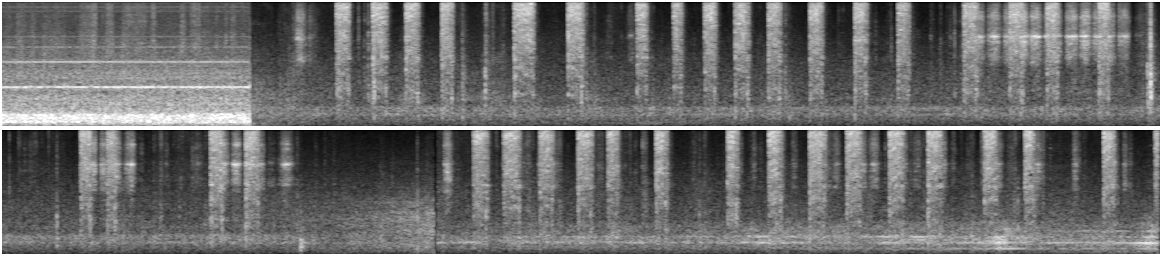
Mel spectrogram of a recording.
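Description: For about three seconds, a cloth is rubbed steadily by hand over the painted metal casing of an old air compressor. Then an aerosol spray-paint can hisses in dozens of short spurts, laying a coat on a compressor part, with a pause of about two seconds a little past the middle.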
